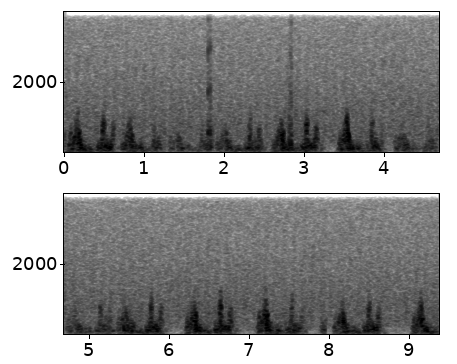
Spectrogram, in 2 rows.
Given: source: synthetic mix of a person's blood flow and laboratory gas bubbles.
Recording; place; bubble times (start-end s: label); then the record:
Doppler ultrasound of blood flow; precordium
1.75-1.89 s: bubbles
2.77-3.03 s: bubbles
5.40-5.60 s: bubbles
From the record:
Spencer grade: 2 (many but less than half of the cardiac periods contain bubble signals, singularly or in groups); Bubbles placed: only in the low amplitude regions of the cardiac cycle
